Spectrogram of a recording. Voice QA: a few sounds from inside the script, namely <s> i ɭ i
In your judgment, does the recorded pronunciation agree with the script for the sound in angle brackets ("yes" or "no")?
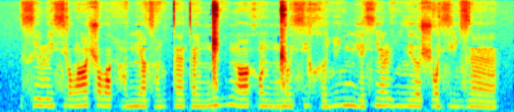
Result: yes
